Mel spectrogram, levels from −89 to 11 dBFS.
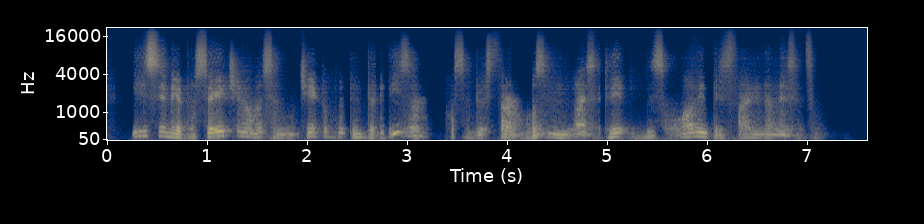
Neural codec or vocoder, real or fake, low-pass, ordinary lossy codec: codec, 44.1 kHz, 0.9 kbps, DAC; fake; none; none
